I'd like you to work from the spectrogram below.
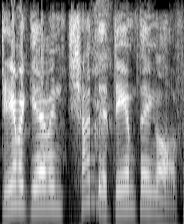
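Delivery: loud, high, furious shout at a noisy friend; angry yell. Acted. Woken sleeper yelling at Gavin over the drumming, furious. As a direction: bellow at Gavin to stop the racket.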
